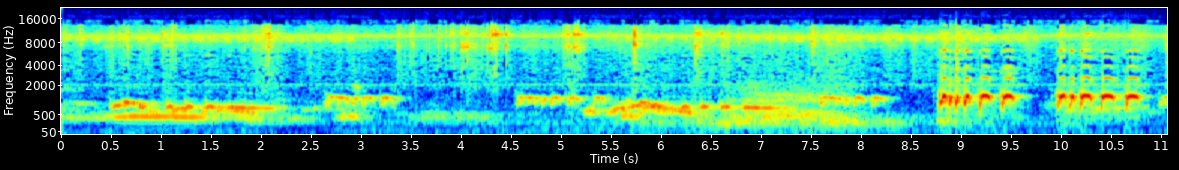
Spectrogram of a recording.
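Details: Local zebra dove used as a singing lure for other zebra doves; mostly low, wavering coos and soft note clusters, ending in two loud bursts of rapid, bright hooked notes.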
